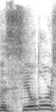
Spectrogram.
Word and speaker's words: Isildur: Heirs of Isildur. – It's Heirs of Isildur. So just think about, you know, like a seal on the beach, and then he's going through a door. Heirs of Isildur.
